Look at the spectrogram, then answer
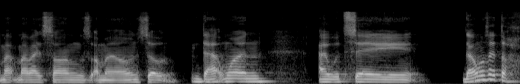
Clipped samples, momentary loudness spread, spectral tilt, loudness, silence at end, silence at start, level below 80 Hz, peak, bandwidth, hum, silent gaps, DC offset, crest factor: under 0.1%; 7 LU; -6 dB/octave; -23 LUFS; 0 s; 0 s; -64 dBFS; -6 dBFS; 12.5 kHz; none; none; under 0.1%; 16 dB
